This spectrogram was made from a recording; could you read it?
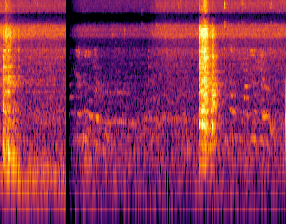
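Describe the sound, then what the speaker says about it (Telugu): A metal lid is set on a cooking pot of onions frying with salt for green chicken. A faint clank comes early, a brighter metallic clatter follows a few seconds later, and a soft background hiss continues between them. "మూత పెట్టుకుందాం."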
